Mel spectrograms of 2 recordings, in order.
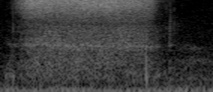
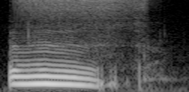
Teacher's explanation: They have the same tongue and mouth position, but one uses air to make the sound. It's unvoiced. And the other uses your vocal cords.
